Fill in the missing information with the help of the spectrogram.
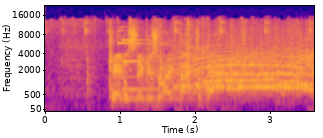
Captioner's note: cheers and applause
